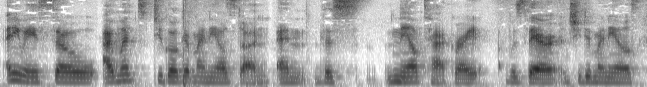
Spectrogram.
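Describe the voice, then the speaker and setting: A young woman from Kenya with a lowish voice tells her own story in a sit-down interview. She speaks reflectively and casually, leaning on filler words as she thinks aloud. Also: steady tone, unhurried, a little mellow, slight background noise. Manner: reflective, conversational, many "like" fillers. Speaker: storyteller guest.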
